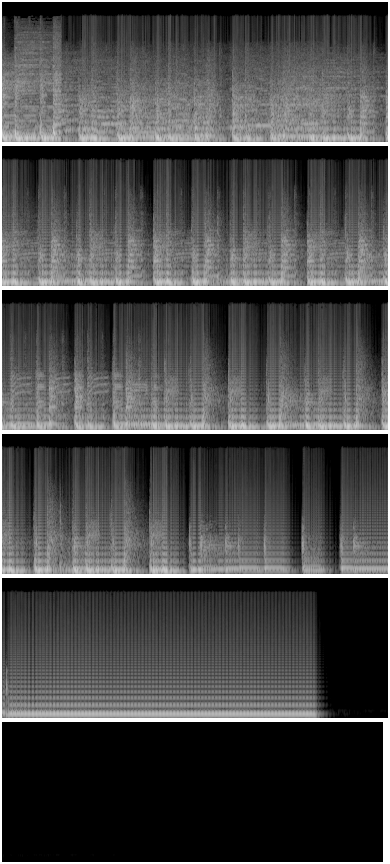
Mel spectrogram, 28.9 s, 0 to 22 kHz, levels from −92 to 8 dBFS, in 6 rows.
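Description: From 0.74 s to the end, the audio turns dull and robotic. A steady buzz sits under it at about 188 Hz. There is no clear drop in pitch. This is interleaved audio read as planar. Each short block of alternating left and right samples is split in half, and each half is played as one channel. The blocks last 5.33 ms, which fits a 256-sample block. That block rate sets the buzz.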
